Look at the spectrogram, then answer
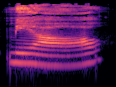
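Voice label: "miao", third tone, pinyin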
